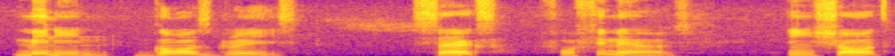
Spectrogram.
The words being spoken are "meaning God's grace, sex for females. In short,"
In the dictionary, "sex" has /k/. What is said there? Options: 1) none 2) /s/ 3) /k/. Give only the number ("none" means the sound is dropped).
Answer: 3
